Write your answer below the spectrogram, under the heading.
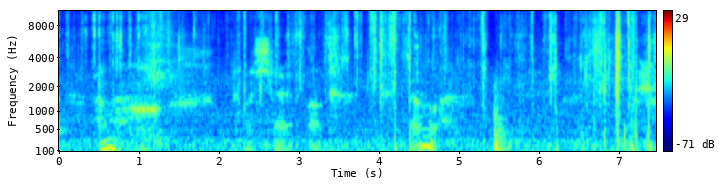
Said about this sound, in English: Yeah, get the note out. You can just get that out there. It's an antique, you say? It's an antique. It's many, many years old. Okay, I'm just going to get that bit of paper out of there. Unravel it.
